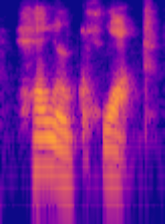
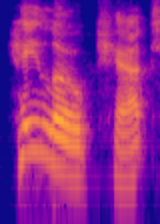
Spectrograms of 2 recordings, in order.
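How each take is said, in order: First: Halo Cat said as Hollow Quat, hollow and quat; joke mispronunciation. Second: Said in the usual way. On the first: Shown as a demonstration. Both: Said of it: "I used to call him Hollow Quat".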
